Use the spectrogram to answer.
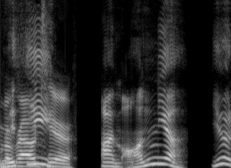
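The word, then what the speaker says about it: Áine: Oh I'm no, it's Aang. another troll. Oh, Anya. I'm Anya. She pronounces it Anya.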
